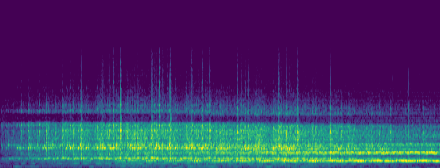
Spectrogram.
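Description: Dramatic background music cue that swells in over about a second: a dense rattling shimmer over several sustained high synth tones, held steady.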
